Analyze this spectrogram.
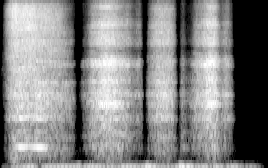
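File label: Vox Sad, English; kingsraid; voices heroes en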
